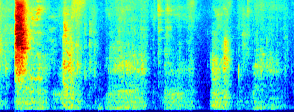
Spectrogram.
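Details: English bulldog puppies playing make gruff, throaty growls and snuffling grunts in uneven bursts, with one sharp yelp near the start; close and slightly roomy, as if indoors.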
